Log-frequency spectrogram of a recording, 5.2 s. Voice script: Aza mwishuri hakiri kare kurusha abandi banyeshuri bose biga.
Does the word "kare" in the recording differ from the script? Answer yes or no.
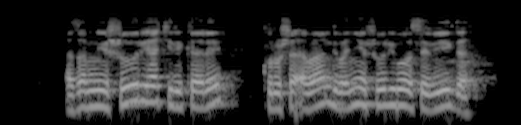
no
